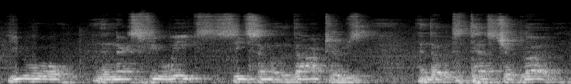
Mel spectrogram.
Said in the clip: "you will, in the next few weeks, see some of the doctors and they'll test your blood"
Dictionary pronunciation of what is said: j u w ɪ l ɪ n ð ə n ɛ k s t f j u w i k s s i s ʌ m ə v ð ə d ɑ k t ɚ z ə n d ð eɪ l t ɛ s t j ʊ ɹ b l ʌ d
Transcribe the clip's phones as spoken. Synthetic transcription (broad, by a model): j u w ɪ l ɪ n ð ə n ɛ k s t f j u w i k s s i s ʌ m ə v ð ə d ɑ k t ɚ z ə n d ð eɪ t t ɛ s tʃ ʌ ɹ b l ʌ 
